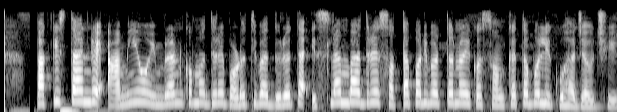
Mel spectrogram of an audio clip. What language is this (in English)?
Odia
